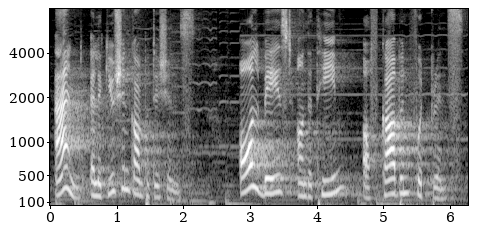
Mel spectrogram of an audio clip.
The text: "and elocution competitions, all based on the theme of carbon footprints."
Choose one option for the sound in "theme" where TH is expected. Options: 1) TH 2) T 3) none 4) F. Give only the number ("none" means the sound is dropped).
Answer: 2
